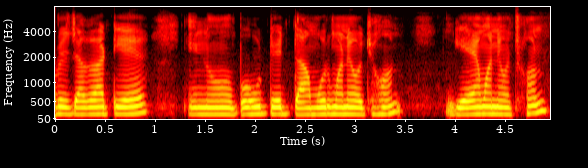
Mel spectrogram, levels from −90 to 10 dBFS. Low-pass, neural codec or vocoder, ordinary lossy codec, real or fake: none; none; none; real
